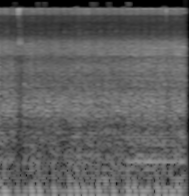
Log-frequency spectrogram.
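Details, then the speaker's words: Yamaha Xeon scooter after stator coil replacement, running with battery disconnected to test charging: steady, even idle, smooth unbroken beat, no knocks or misses; charging output good after repair. "Kita buka baterai. Dia harus hidup tanpa baterai. Setelah kita lepas begini, Honda masih hidup."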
